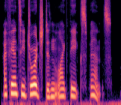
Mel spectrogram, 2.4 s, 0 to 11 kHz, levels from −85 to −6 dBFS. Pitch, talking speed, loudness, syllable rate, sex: 215 Hz, 170 wpm, -19 LUFS, 5.1 syllables/s, female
